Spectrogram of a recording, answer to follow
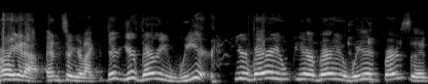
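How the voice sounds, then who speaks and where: Extremely high-pitched for a man, this voice moves at a fairly quick pace. His intonation is lively. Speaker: comedian and podcast host. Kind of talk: casual chat. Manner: fast.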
